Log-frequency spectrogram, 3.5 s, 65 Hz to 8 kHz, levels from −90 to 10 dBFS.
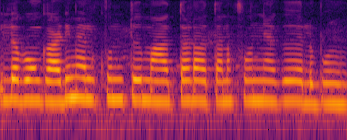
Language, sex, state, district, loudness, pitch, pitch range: Kannada, female, Karnataka, Dharwad, -16 LUFS, 255 Hz, 245-260 Hz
